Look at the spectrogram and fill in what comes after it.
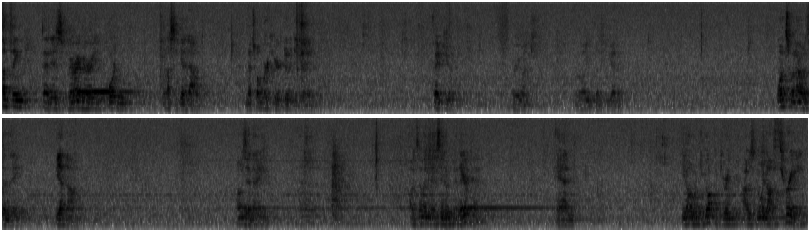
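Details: Adult man with aphasia, a language impairment caused by trauma to the brain's language centres, speaking at a panel discussion; aphasia.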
